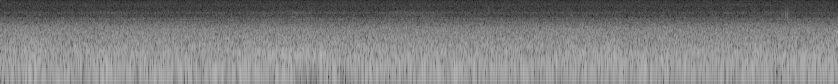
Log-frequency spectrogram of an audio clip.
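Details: Steady broadband rumble like distant traffic or aircraft, with no animal calls.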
